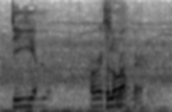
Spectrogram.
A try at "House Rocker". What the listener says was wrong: The House Rocker. The Horace Rocker is the way we've been pronouncing it, but it's actually Dutch, and it's translated as the House Rocker.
